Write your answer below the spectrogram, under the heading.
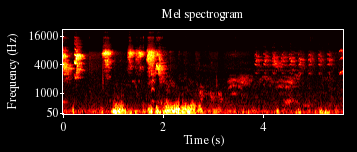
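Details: Finches give sharp, high chirps early on, then a softer, lower-pitched series of short notes and a quick run of repeated high peeps, with rustling underneath.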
